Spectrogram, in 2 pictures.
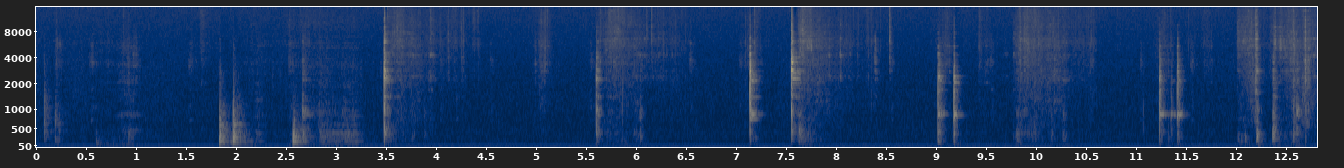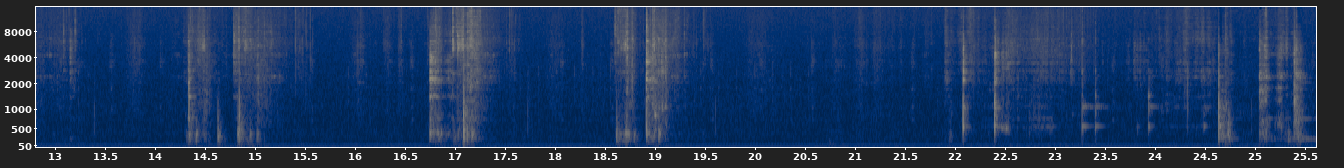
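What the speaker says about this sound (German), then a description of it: "diese 2 Stücke werde ich jetzt in einen neuen Topf einpflanzen" Jewel orchid (Ludisia discolor) cuttings are planted into a new pot, giving quiet, scattered bursts of scraping, rustling and light clinks separated by near silence, with no talk.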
